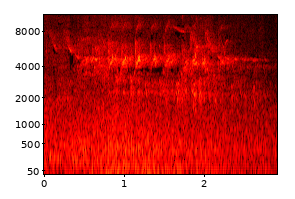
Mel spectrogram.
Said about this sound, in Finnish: Nyt on kauhea konsertti näillä linnulla menossa.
